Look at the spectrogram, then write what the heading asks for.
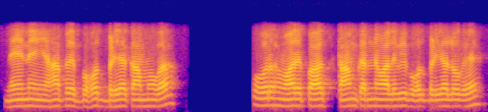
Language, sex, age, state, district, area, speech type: Urdu, male, 30-45, Uttar Pradesh, Gautam Buddha Nagar, urban, conversation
